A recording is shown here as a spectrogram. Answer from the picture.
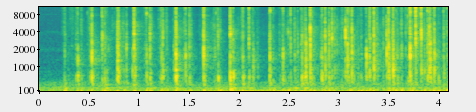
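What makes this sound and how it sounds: A full-size beige and orange plastic retro keyboard with round keycaps and a hollow body sits on a felt mat and is typed on with fingertips. After a brief quiet start, a rapid, steady run of sharp, hollow plastic clacks follows, with short bright key strikes over a constant low hum.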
